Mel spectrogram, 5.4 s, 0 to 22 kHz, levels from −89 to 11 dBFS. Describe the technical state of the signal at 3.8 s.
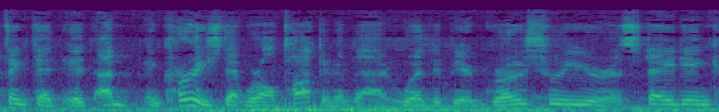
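At 3.8 s the signal sits inside a time-stretched section running from 2.40 s to the end at 5.40 s, slowed to about 0.67× speed with pitch held. The likely cause is software repeating short pieces, leaving the sound dragging. On a spectrogram, harmonics stay at the same frequencies while features stretch horizontally, with duplicated fragments in the waveform.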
